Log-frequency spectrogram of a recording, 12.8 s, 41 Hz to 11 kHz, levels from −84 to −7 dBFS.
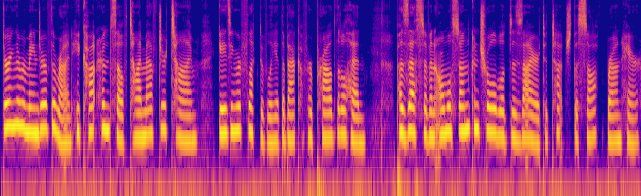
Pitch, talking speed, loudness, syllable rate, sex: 230 Hz, 160 wpm, -19 LUFS, 4.6 syllables/s, female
